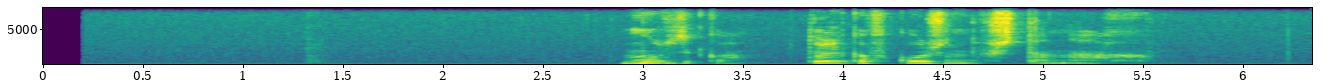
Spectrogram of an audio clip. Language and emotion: Russian, sad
